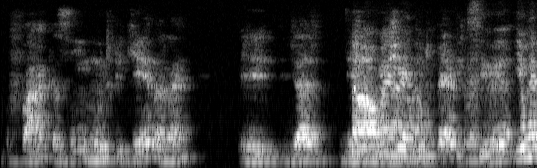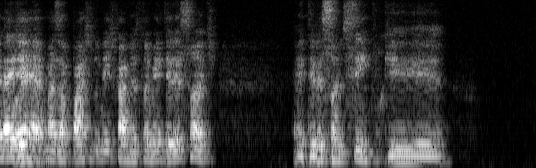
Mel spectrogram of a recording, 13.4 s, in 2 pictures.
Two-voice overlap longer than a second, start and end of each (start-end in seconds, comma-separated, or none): 4.3-6.1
